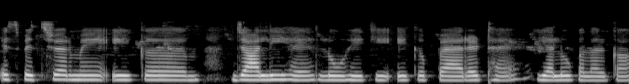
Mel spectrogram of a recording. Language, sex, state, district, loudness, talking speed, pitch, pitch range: Hindi, female, Chhattisgarh, Bilaspur, -18 LUFS, 135 wpm, 205 Hz, 200-210 Hz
